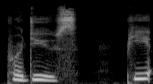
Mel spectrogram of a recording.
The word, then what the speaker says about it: produce: produce，p r o d u c e，produce，p r o 发 pro，d u do c e s，produce，produce。美式发音字母 u 发 u 这个长音，produce 也是可以的。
